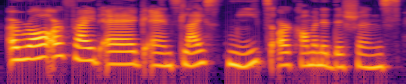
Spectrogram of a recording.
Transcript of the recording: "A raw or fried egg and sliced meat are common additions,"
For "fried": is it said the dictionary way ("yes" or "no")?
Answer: yes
